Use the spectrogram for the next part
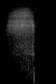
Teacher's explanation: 스프 할 때 공기가 진동을 나타내지 않고 쭉 나가니까 진동이 안 되죠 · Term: 무성음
